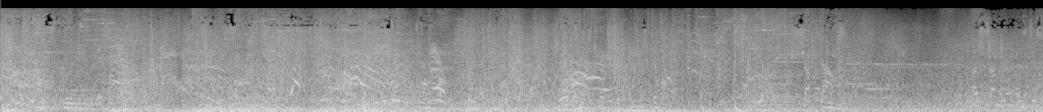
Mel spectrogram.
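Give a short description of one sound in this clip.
Video game spells and sword hits clash in a busy battle.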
